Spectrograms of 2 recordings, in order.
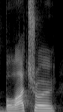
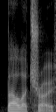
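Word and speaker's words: Balatro: Uh I for whatever reason thought it was Batro or you know Bal was it yeah I think Baltatro was where I was sort of heading towards in the pronunciation but apparently that is incorrect and it is Baltatro.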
